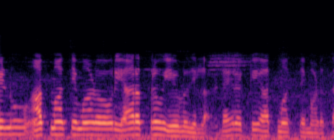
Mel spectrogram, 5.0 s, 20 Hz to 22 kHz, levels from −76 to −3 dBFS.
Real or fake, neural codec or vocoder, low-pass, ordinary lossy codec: real; none; none; none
